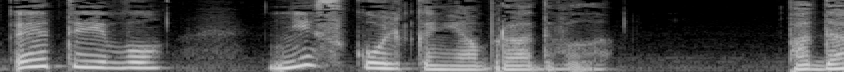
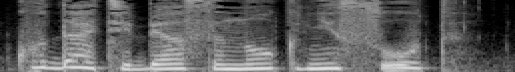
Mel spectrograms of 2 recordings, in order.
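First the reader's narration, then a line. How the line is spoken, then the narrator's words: Hoarse, unrecognizable father's voice. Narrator (Russian): каким-то неузнаваемым, осипшим голосом спросил отец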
